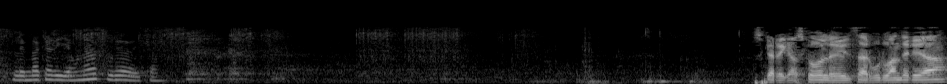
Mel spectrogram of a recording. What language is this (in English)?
Basque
